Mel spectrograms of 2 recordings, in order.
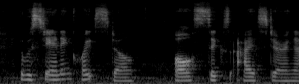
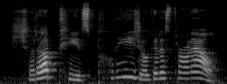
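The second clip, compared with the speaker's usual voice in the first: higher, loud pleading hiss; urgent plea; 7 semitones higher, 7 dB louder than usual. Acted. Begging Peeves to be quiet.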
